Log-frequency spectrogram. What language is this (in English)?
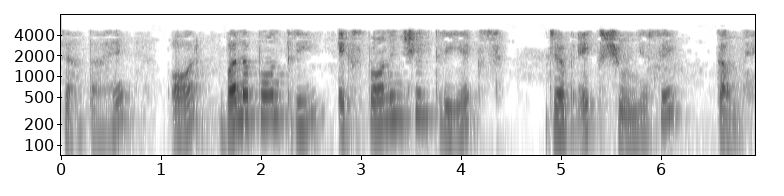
Hindi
